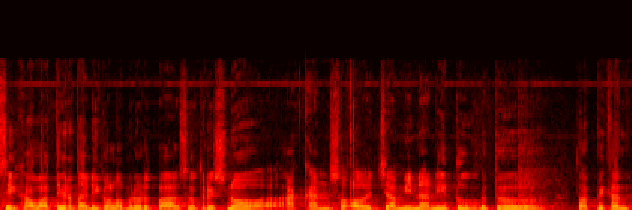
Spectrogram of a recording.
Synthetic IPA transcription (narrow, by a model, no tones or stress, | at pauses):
sɪxawat̪ɪrt̪adikalomənuɾʊt̪̚pasut̪ɾɪsnoa̰kansoʔald͡ʒaminanit̪ubət̪ʊl | t̪apikan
